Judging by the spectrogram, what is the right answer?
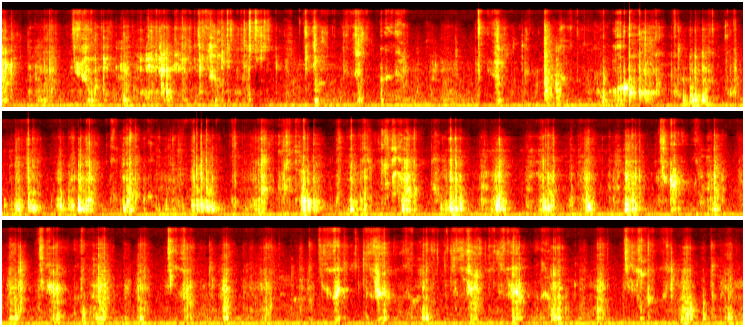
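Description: Hard clear ice being chewed close to the microphone: a steady run of sharp crunches and cracks, about two a second, over a faint steady low hum.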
